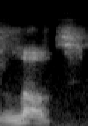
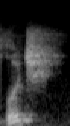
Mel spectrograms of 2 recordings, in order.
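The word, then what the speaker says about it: Łódź: Uh you might know it as Lods, but the proper pronunciation if I do it correctly since I'm not Polish is WH.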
